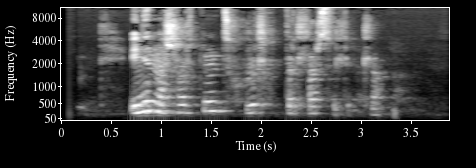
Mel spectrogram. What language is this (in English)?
Mongolian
